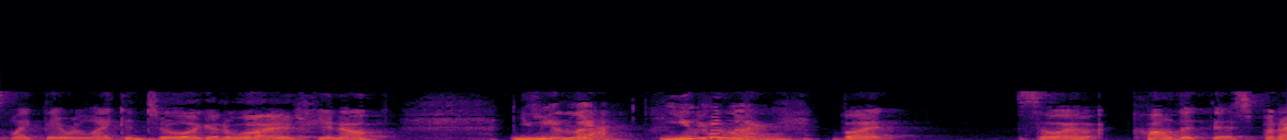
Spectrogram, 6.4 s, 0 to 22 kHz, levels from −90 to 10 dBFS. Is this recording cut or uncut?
cut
